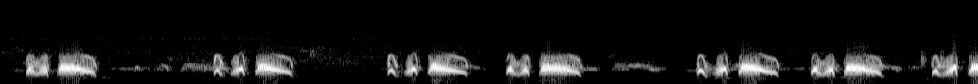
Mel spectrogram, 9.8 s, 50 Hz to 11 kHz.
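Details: Spotted dove cooing, used to lure and stimulate other doves: low, mellow coo phrases of two short notes and a longer falling note, repeated about every 1.5 seconds with faint soft notes between.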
